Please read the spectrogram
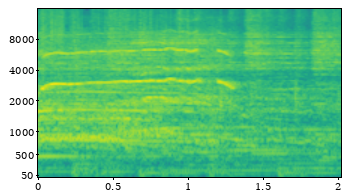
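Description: Live band music playing loud in a hall while the crowd cheers. A high held call rises slightly through the first second and bends upward as it ends.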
